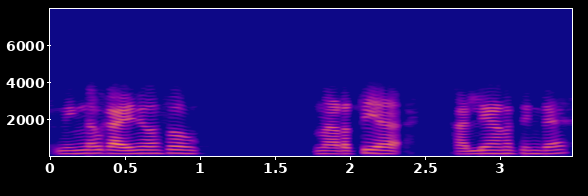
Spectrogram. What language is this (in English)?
Malayalam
